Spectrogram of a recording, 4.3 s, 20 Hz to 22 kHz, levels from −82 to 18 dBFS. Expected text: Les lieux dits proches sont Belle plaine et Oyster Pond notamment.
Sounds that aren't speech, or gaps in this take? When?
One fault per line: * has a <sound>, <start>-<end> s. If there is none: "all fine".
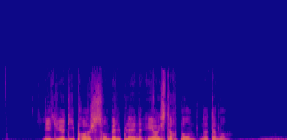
all fine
